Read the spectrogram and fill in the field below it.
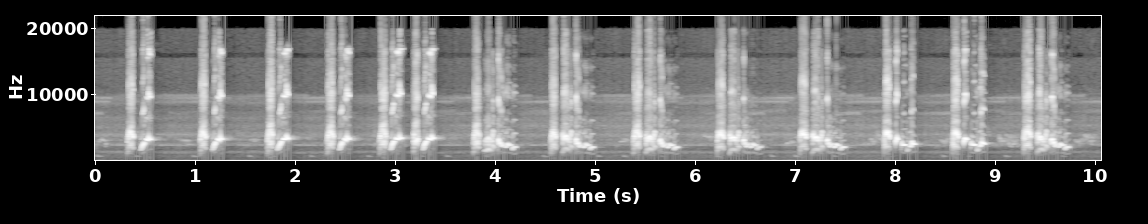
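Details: Calls of a female sooty-headed bulbul directed at the male. An energetic, evenly spaced stream of paired, hooked chirps, slightly bubbling, carries on without pause.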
